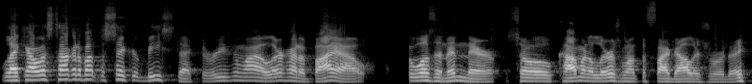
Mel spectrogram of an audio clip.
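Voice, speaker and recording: A man's voice: a little high, a little fast, fairly bright tone. A man chatting casually about card games, blunt and sweary, often repeating himself. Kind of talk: casual card game chat. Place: online group voice call.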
